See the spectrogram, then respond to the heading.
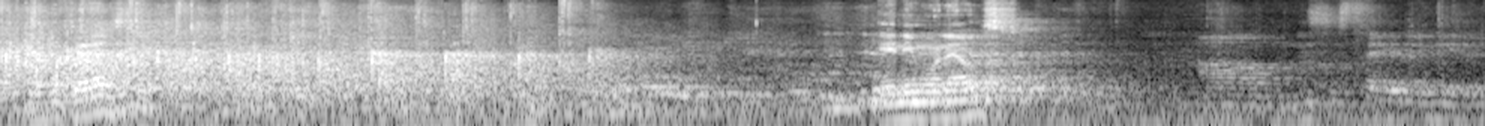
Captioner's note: applause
